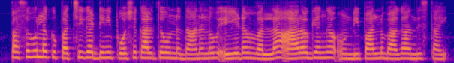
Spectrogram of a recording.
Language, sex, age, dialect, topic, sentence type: Telugu, female, 25-30, Southern, agriculture, statement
